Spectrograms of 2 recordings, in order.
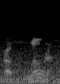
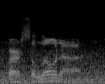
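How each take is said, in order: First: The c is said with a th sound. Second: The c is said with an s sound. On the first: "had a speech impediment and spoke with a lisp" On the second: "Instead of being able to say Barcelona"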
